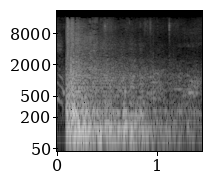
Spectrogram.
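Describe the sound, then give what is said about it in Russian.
A single sharp gunshot report, followed by a long low rumble that echoes and slowly fades. No one speaks; the shot stands alone against a muffled background. “Это выстрелы вот эти.”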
